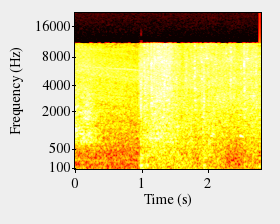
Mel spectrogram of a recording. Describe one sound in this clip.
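A truck crashes into a metal pole with a loud bang.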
